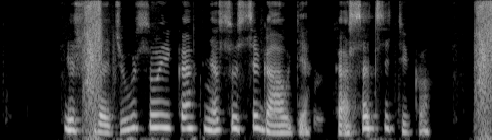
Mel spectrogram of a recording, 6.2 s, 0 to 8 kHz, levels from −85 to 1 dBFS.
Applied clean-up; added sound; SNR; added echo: classical method spectral subtraction.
